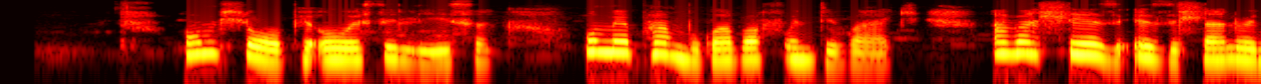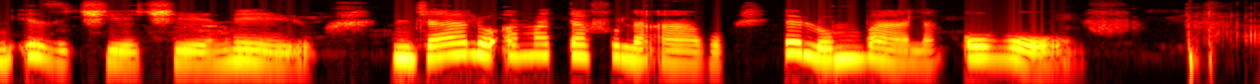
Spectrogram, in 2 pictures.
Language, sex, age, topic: North Ndebele, female, 25-35, education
